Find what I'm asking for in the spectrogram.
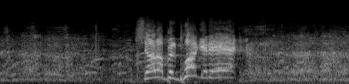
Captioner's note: normal voice; yelling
